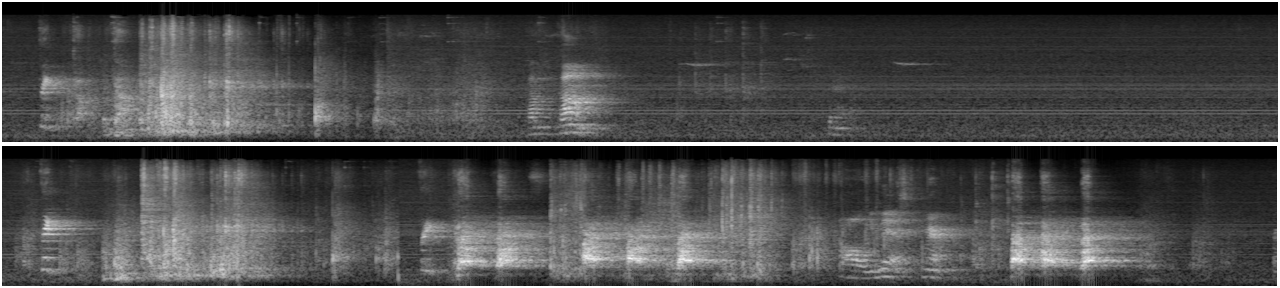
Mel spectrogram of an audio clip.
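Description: A man calls out excitedly in a large echoing hall.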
